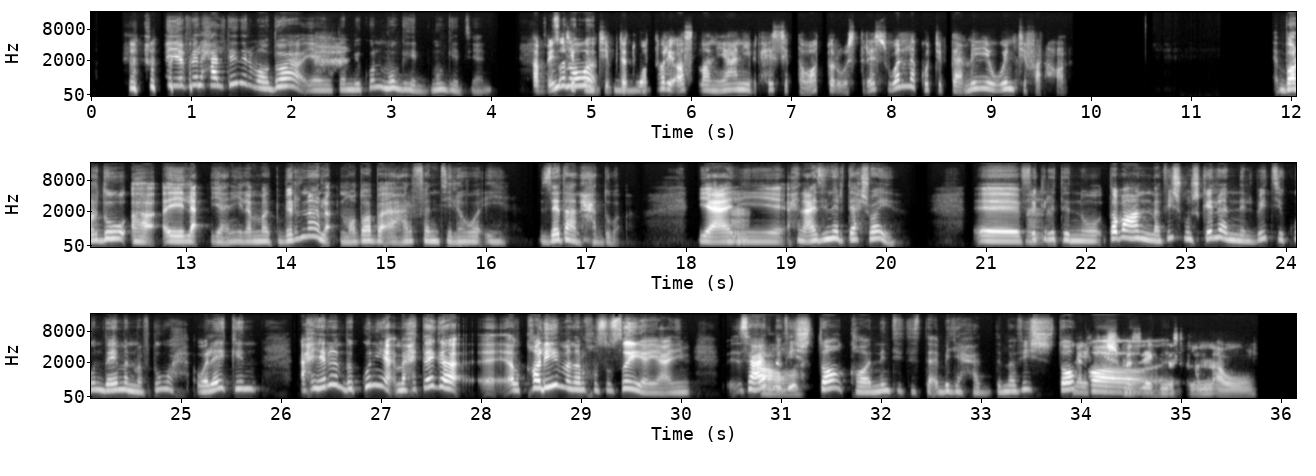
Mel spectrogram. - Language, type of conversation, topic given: Arabic, podcast, إزاي بتحضّري البيت لاستقبال ضيوف على غفلة؟
- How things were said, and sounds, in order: laugh; in English: "وStress"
